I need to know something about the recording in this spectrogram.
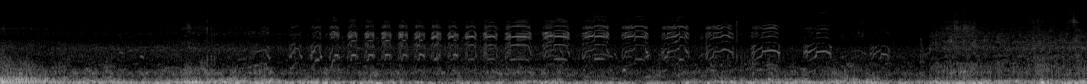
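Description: A gull calling: a run of quick, repeated rising-and-falling notes lasting about six seconds, starting about three seconds in. Steady wind rumble on the microphone runs underneath.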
